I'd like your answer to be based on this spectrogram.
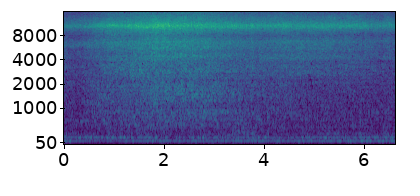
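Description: Water poured into a pan of spiced cucumber chutney sets off a steady, loud hiss of steam that swells in the first second, then holds almost unchanged with no talking.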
